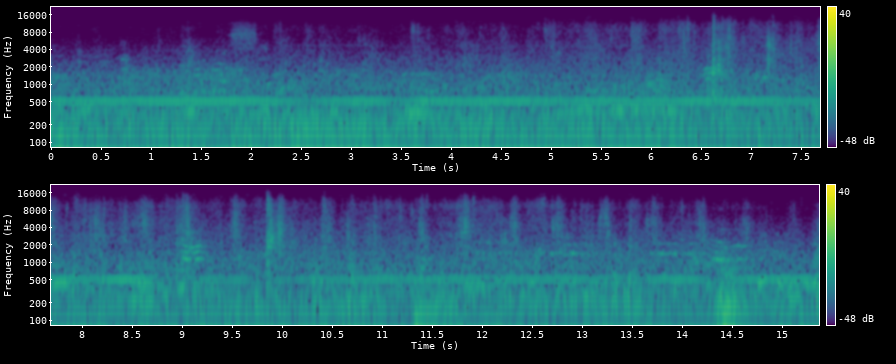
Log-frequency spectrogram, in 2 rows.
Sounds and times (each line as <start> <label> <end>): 3.6 people walking 15.3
